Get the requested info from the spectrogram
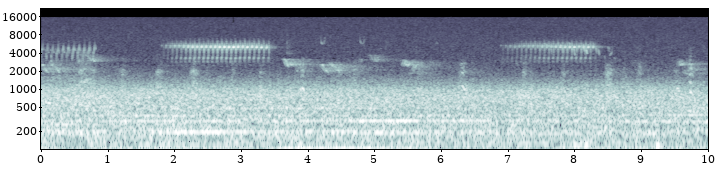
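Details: Elk bugles at night as the Sheriff, the largest bull, faces a challenging bull with several other bulls nearby; two high, buzzy pulsed whistles about five seconds apart, short lower sliding notes between, over a steady low rumble.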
